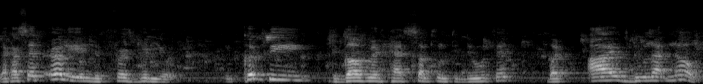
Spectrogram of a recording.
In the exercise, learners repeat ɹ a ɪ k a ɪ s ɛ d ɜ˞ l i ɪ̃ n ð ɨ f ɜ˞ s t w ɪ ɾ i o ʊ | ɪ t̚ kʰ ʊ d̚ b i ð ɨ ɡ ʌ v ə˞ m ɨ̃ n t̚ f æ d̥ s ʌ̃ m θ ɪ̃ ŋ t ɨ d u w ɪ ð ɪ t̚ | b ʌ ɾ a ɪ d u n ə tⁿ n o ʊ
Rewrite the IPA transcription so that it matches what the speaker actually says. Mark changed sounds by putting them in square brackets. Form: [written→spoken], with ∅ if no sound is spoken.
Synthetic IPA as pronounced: [ɹ→l] a ɪ k a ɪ s ɛ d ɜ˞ l i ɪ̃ n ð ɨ f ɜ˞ s t [w→v] ɪ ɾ i o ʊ | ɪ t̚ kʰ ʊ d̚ b i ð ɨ ɡ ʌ v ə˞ m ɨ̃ n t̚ [f→h] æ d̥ s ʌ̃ m θ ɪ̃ ŋ t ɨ d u w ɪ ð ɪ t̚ | b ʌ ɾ a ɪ d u n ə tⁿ n o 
